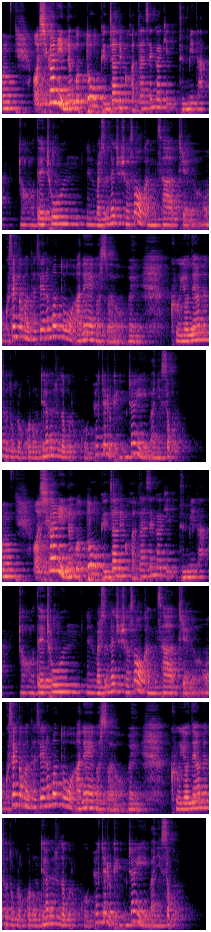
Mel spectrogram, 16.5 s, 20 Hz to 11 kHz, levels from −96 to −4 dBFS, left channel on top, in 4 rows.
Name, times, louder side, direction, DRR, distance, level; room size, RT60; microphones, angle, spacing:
voice 1, 0.0-2.4 2.7-4.0, left 2 dB, 70° left, 7 dB, 6.3 m, -29 dB
voice 2, 4.5-15.9, right 1 dB, 10° right, 2 dB, 5.0 m, -34 dB
26.0 x 21.5 x 5.7 m, 0.70 s
head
